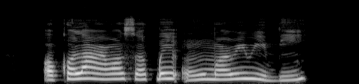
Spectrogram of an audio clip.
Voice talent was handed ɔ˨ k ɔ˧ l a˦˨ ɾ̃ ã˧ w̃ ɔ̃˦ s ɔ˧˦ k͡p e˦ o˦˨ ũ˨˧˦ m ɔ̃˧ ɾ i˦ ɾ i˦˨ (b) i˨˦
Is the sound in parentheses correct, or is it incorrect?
correct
